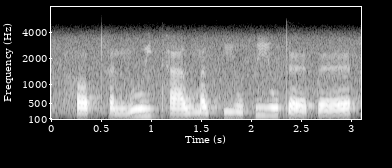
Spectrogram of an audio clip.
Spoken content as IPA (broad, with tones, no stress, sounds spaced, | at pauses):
h ɔː˨ p̚ t̪ʰ ɐ˨ n m uː˥ j t̪ʰ aː˨˧ w m ɐ˧ w pʰ iː˧ w f iː˥ w t̪ œː˨˩ f œː˨˧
